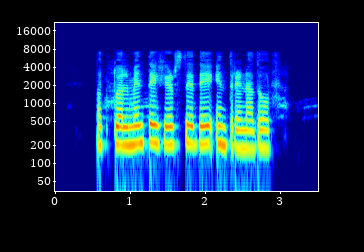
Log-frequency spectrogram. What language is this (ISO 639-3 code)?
spa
